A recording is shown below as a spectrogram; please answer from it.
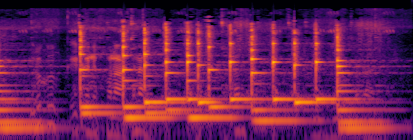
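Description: Mobile phone ringtone playing a quick melody of bright, plucked-sounding notes, the phrase repeating after a short break about half a second in. It cuts off near the end as the call is answered.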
